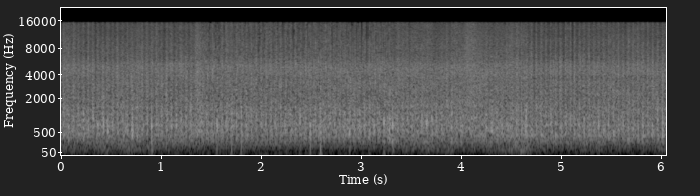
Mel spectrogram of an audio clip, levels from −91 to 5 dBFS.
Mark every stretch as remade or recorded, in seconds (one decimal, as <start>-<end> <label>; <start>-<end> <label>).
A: 0.0-1.4 remade; 1.4-3.3 recorded; 3.3-6.1 remade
